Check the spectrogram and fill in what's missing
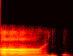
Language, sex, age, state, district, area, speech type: Assamese, male, 60+, Assam, Barpeta, rural, conversation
